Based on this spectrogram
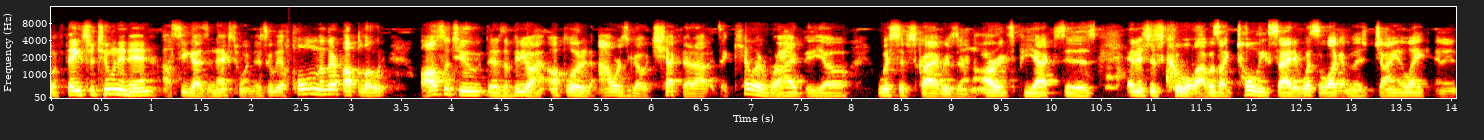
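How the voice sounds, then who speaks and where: Racing at a very fast pace, a man with an animated tone shows big swings in loudness and ordinary pitch variation. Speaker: jet ski youtuber. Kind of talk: livestream Q&A chat. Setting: outdoors.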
